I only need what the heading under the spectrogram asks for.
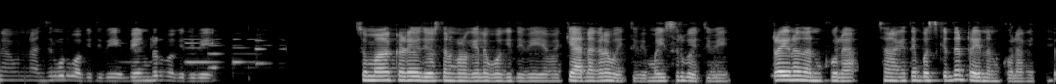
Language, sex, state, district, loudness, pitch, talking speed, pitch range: Kannada, female, Karnataka, Mysore, -21 LUFS, 175 Hz, 135 wpm, 160-190 Hz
